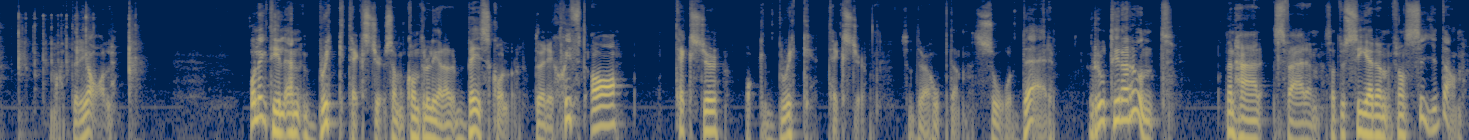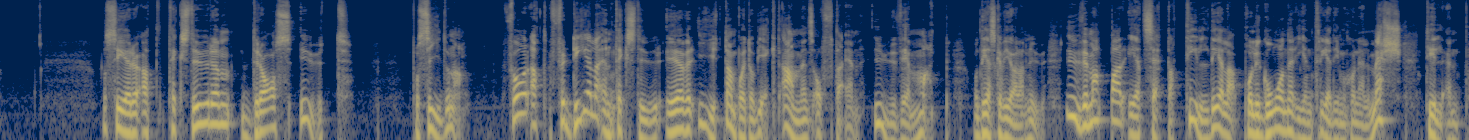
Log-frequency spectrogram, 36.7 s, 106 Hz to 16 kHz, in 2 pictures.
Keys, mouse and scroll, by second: 0.0-0.8 typing, 1.4 Return, 6.9 shift+a, 9.3 click, 10.5 click, 11.8 click, 15.7 KP_Decimal, 17.5-21.6 middle drag.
